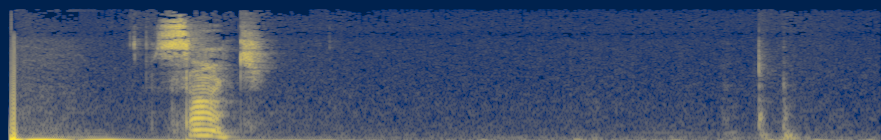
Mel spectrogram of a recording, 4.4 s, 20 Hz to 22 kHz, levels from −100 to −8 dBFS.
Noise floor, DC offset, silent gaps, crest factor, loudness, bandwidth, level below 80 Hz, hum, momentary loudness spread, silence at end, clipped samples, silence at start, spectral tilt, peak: -56 dBFS; under 0.1%; none; 20 dB; -16 LUFS; 16 kHz; -32 dBFS; none; 28 LU; 0.45 s; under 0.1%; 0.05 s; -2 dB/octave; 0 dBFS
